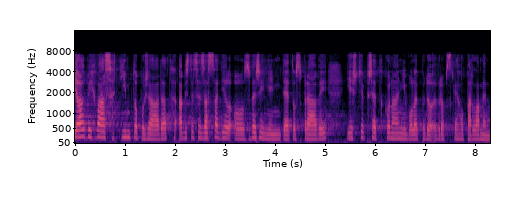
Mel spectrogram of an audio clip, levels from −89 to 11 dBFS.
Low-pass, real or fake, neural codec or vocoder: 7.2 kHz; real; none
